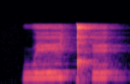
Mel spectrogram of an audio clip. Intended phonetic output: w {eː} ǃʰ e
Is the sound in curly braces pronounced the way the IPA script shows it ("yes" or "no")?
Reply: yes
